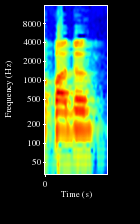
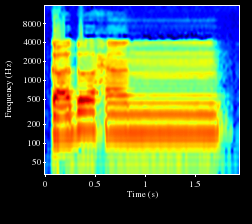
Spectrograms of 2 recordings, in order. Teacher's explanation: یہ کلکلا کریں گے، کاف کو دال کے ساتھ ملائیں گے، دال ساکن ہے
